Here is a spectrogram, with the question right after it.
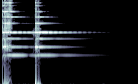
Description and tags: Wine Glass
Cheers, Cin, Glass, Romantic, Toast, Wine, glasses, red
